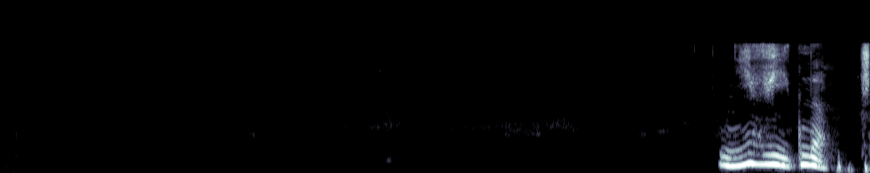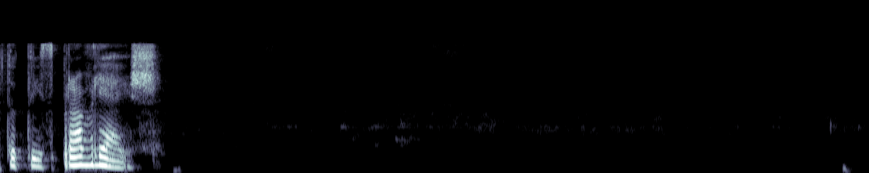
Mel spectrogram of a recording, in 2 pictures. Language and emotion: Russian, angry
